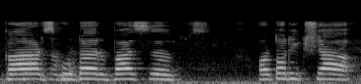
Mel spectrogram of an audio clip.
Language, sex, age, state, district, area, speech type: Punjabi, female, 60+, Punjab, Ludhiana, urban, spontaneous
